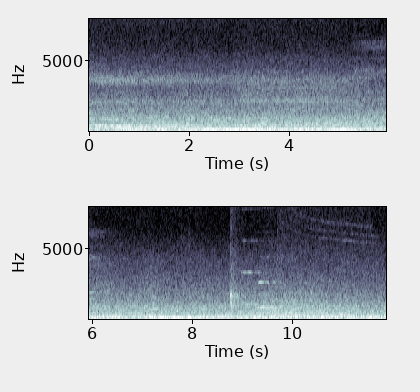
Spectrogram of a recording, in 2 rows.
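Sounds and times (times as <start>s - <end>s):
metro train: 0.0s - 11.8s.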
